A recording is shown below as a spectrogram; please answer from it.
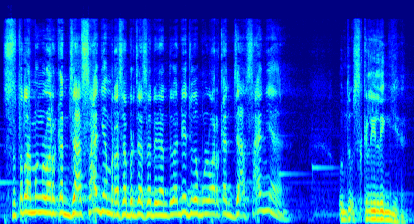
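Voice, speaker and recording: A male pastor preaching a sermon in a church, animated, asking the congregation questions and answering them himself. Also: sits high, brisk, husky, soft background music.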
